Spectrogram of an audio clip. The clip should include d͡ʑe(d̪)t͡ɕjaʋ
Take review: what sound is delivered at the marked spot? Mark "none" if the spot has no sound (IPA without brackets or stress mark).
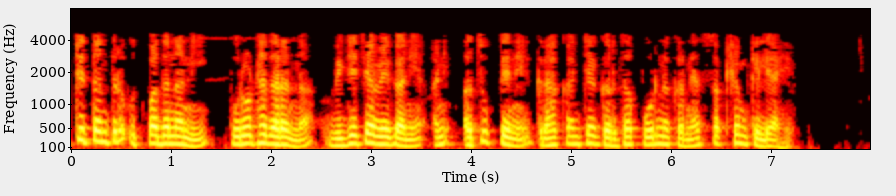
none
